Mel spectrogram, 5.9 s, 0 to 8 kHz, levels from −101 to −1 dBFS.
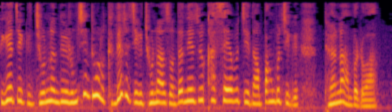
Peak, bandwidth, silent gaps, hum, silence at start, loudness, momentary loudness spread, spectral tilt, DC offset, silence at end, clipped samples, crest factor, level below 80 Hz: -4 dBFS; 7.6 kHz; none; none; 0 s; -17 LUFS; 7 LU; -5.5 dB/octave; under 0.1%; 0.25 s; under 0.1%; 12 dB; -50 dBFS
